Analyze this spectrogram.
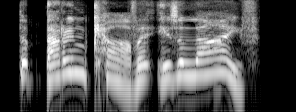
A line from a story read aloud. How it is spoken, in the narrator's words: exclaimed, face beaming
